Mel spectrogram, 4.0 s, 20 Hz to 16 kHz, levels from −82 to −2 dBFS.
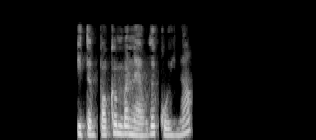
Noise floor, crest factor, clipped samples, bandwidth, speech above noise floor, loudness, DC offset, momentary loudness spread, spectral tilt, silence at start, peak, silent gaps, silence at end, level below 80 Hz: under -90 dBFS; 20 dB; under 0.1%; 8.2 kHz; over 72 dB; -19 LUFS; under 0.1%; 9 LU; -6.5 dB/octave; 0.95 s; -2 dBFS; none; 1.55 s; -58 dBFS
